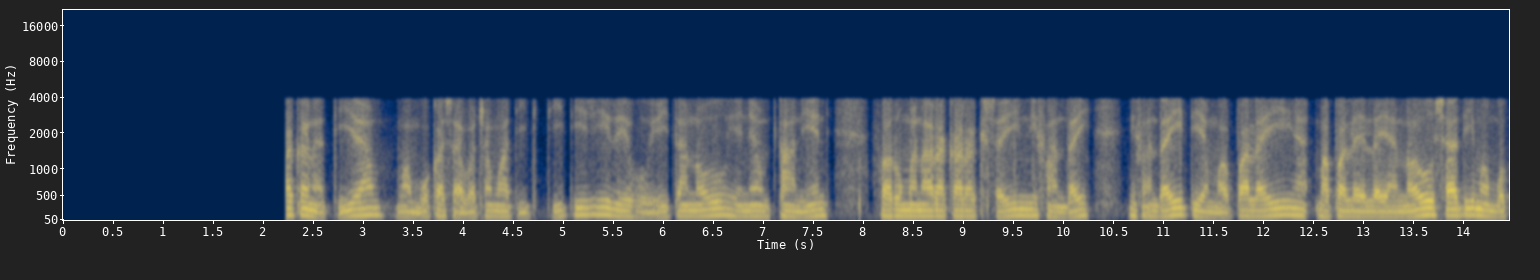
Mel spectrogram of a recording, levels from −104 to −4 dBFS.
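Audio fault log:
Throughout: 4-bit ADPCM compression. Each sample is coded as a coarse 4-bit step from a prediction, so a gritty hiss rides on every loud syllable and sharp onsets distort where the step size lags. Heavy damage, consistent with a 32 kbps stream. Nothing above 3.8 kHz survives, which dulls the speech.
0 to 2.24 s: audio dropout to silence. The clip opens in silence with no room tone, the input most likely lost or muted while silence was still written. Speech returns abruptly mid-flow with "dia mamoaka zavatra". Whatever preceded that point is gone.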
